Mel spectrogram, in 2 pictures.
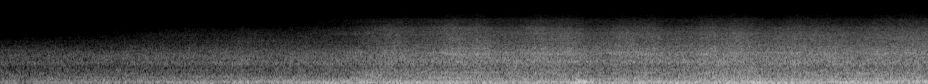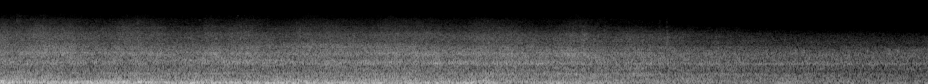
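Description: Deutsche Bahn express train passing beneath on the tracks. Its rumble and rail noise build over the first few seconds, stay loudest through the middle, then fade as it runs off into the distance.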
